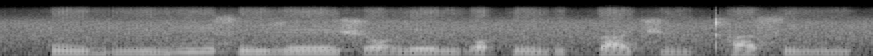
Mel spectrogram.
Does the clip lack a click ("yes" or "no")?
yes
